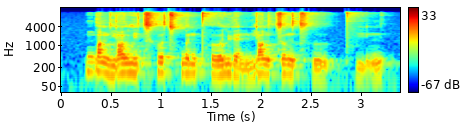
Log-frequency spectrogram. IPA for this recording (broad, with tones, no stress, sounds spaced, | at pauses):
m w ɑ˥˩ ŋ l j ɑ˥ ʊ̯ l i˧˥ t͡sʰ ɤ˥ t͡sʰ w ə˥ n pʰ ɤ˧˥ l ɥ ɛ̰˨˩ n m j ɑ˥˧ ŋ t͡s ɤ˥˧ ŋ t͡sʰ ɹ̩˥˩ | pʰ ḭ˨˩˦ n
